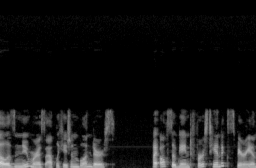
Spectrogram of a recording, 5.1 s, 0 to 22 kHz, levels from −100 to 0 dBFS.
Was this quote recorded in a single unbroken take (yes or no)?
yes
